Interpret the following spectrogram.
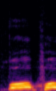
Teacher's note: पो, फो सट रहा है, ओष्ठ सट रहा है ना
